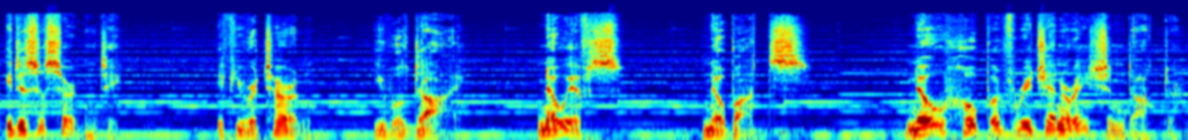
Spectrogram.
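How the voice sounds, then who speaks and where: A man acts a stern emissary of an alien elite in a radio play. His lowish voice is grave and portentous with lively rises and falls, over faint music. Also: measured pace, pauses often. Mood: grave warning. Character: stern male agent of an alien elite, ominous. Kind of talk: audio drama acting.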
